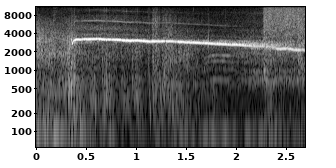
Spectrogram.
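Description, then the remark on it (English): A firework at a Bonfire Night (5th of November) fireworks musical display lets out a high, steady whistle that rises suddenly and holds for over two seconds, sliding slightly lower in pitch as it goes, over a low rumbling background with no clear bang. “Remember, remember the 5th of November with an award winning fireworks musical display.”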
